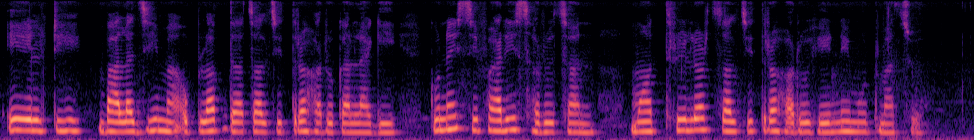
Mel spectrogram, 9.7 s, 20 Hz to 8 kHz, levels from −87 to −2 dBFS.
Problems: none marked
